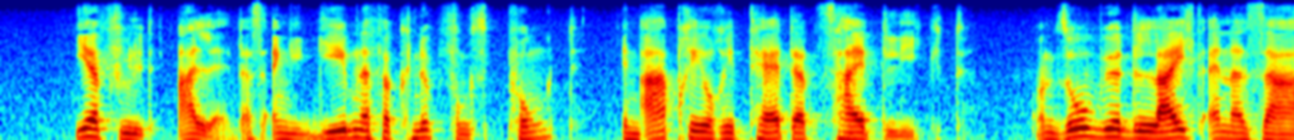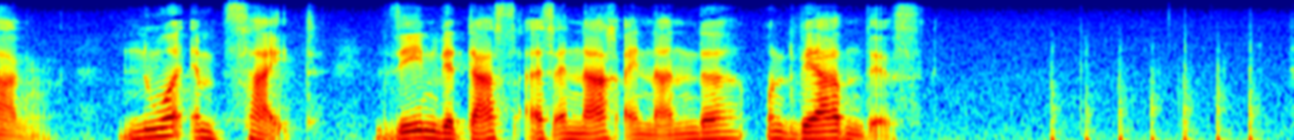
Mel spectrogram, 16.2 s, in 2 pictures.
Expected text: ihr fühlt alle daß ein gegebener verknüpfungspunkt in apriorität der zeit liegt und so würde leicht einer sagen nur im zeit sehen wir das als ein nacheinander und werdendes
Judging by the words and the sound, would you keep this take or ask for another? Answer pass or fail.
fail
